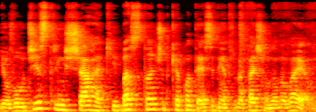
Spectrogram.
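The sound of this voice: A man puts on a hoarse character voice with a fairly high pitch at a fairly quick pace. There is audible echo.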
